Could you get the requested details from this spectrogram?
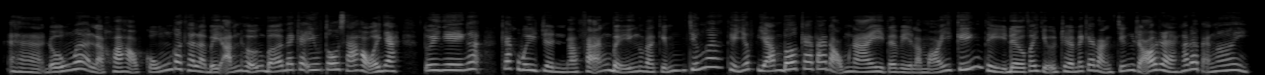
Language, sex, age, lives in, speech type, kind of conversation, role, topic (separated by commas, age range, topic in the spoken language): Vietnamese, female, 20-24, United States, read, expert-assistant, expert, Hóa thạch có thực sự cho chúng ta bức tranh đầy đủ về các loài sinh vật cổ đại không? Nếu không, các nhà khoa học làm thế nào để lấp đầy những khoảng trống đó?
